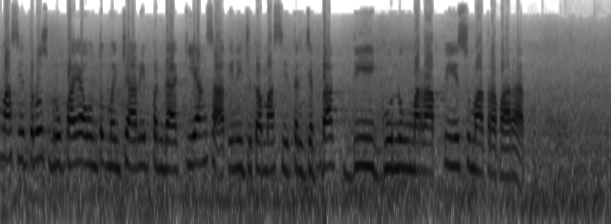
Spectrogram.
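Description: A woman speaks calmly and clearly into a microphone, as if presenting news.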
